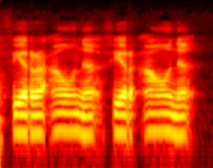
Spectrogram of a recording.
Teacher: Itu pada hukum tarkik yang dibaca tipis. Intinya ketika kita baca tipis itu ro-nya itu enggak ditebelin bacanya, tapi ditipiskan saja.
